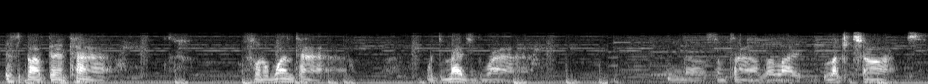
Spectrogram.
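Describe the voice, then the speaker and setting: A man's voice: fairly low pitch, fairly even intonation, takes it slowly, long pauses. A man co-hosting a radio show in casual, slangy banter with a hype-man delivery. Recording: tinny phone-like sound, music underneath.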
